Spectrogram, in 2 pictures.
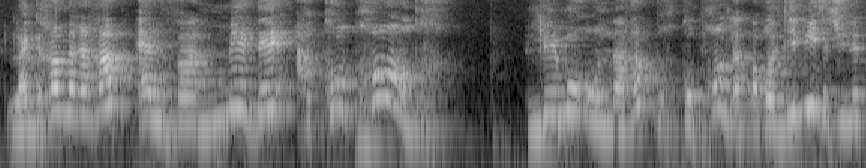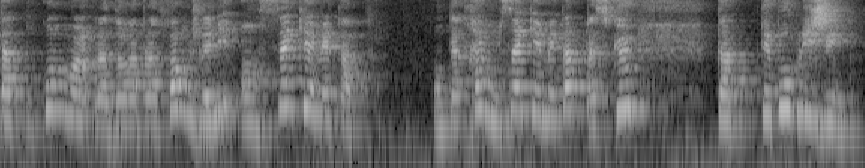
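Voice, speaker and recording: In an echoey room, a Quran teacher whose first language is Arabic chats in a casual interview, hesitating with lots of fillers and restarts. She has a high, animated voice and speaks fairly quickly.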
